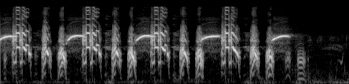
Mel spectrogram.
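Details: Female grey francolin (teetar) calling: loud harsh, buzzy notes alternating with clear rising whistled notes, about eleven notes in three seconds in a rapid rhythmic series, then silence.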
